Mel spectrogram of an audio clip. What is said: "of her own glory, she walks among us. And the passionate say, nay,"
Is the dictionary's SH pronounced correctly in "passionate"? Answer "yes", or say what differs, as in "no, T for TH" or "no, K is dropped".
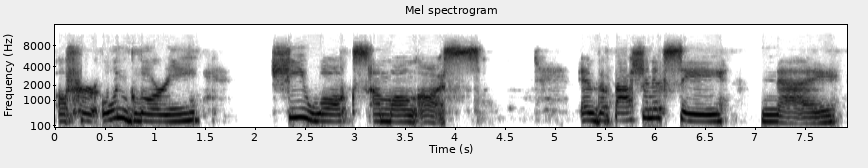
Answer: yes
